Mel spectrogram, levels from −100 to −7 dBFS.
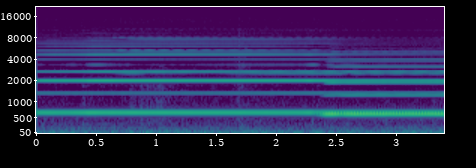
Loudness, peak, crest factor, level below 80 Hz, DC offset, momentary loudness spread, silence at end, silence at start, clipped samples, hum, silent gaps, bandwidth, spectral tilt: -42 LUFS; -32 dBFS; 10 dB; -66 dBFS; under 0.1%; 4 LU; 0 s; 0 s; under 0.1%; none; none; 11 kHz; -1.5 dB/octave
